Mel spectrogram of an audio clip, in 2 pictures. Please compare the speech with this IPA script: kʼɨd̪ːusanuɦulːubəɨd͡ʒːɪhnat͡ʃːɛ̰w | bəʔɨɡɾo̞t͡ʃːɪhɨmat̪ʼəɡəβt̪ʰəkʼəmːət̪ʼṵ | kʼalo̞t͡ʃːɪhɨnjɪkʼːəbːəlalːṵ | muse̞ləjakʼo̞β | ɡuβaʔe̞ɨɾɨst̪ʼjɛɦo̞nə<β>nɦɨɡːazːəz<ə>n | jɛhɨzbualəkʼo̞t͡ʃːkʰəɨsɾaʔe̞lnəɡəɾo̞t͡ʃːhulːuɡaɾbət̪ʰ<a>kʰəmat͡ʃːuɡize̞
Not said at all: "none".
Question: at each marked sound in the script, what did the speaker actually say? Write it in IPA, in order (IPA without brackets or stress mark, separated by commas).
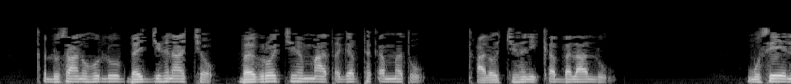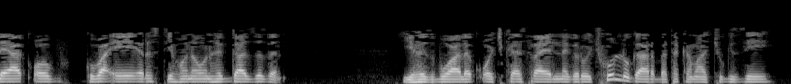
w, ə, ə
